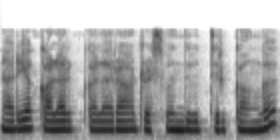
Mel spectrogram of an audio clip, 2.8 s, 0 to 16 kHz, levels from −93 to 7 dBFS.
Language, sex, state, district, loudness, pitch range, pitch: Tamil, female, Karnataka, Bangalore, -14 LUFS, 195-200 Hz, 200 Hz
